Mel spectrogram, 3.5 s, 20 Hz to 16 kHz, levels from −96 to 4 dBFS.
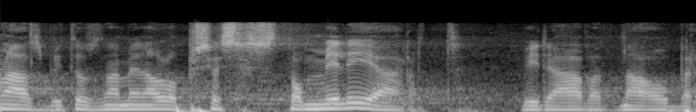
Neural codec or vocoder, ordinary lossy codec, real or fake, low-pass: none; AAC, 96 kbps; real; 7.2 kHz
